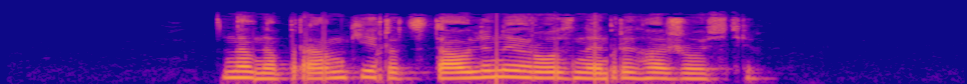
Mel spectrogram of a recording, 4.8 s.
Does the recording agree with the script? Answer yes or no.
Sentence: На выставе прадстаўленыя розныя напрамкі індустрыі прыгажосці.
no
